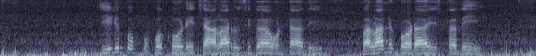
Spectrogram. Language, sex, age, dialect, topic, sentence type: Telugu, female, 31-35, Telangana, agriculture, statement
